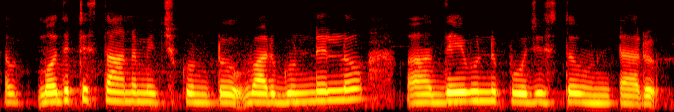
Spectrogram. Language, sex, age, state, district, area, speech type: Telugu, female, 18-30, Telangana, Medak, rural, spontaneous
